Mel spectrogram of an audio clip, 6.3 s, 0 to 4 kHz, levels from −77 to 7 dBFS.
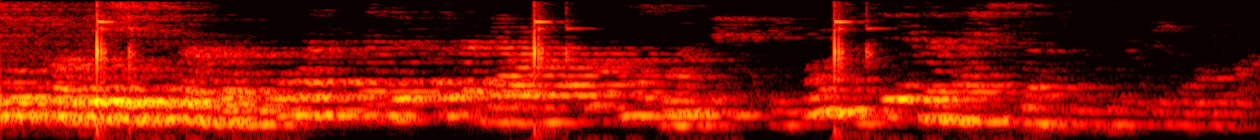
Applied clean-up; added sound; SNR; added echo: classical method WPE with log-MMSE.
